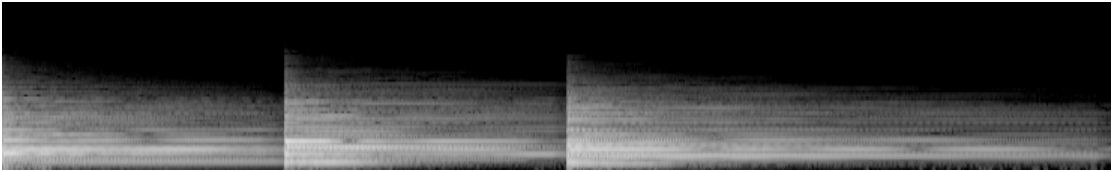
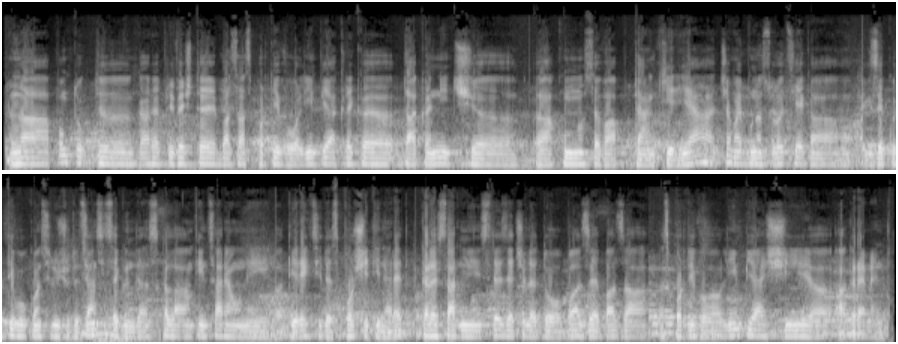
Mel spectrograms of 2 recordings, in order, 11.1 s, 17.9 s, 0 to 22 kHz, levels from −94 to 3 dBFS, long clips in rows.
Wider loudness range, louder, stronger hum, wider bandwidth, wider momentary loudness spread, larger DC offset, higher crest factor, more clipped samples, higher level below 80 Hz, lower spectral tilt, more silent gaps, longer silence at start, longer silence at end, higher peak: first, 11 LU vs 1 LU; second, -23 LUFS vs -13 LUFS; neither; second, 4.4 kHz vs 13 kHz; first, 19 LU vs 3 LU; neither; first, 20 dB vs 12 dB; neither; second, -56 dBFS vs -38 dBFS; first, -11 dB/octave vs -6.5 dB/octave; neither; about the same, 0 s vs 0.05 s; about the same, 0.15 s vs 0.1 s; second, -4 dBFS vs 0 dBFS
